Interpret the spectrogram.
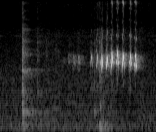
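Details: Yellow-vented bulbul, a lively singer flapping its wings, played to lure silent bulbuls into song: a single click, then a fast burst of about eight bright, bubbling notes in under a second.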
